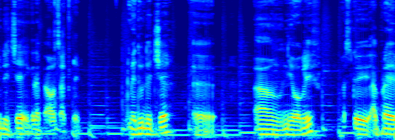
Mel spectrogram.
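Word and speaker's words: Medu Neter: la vocalisation ou bien la prononciation de cette phrase, c'est Medou Neche, Medou Neche, Medou Neche. Donc en B, également, ça se prononce Medou Neche, et ça veut dire la même chose.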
